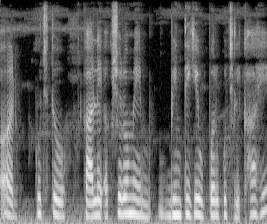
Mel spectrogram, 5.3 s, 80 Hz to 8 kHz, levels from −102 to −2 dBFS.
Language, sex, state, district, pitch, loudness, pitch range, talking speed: Hindi, female, Goa, North and South Goa, 200 Hz, -16 LUFS, 190-210 Hz, 135 wpm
